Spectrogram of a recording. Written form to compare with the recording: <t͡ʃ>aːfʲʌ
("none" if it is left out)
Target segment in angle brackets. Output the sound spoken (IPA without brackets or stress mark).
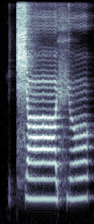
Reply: t͡ɕ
